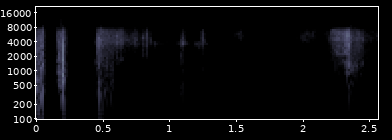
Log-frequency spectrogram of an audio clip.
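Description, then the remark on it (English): A piece of paper with writing on it being handled and rustled: two quick crisp snaps, a longer crinkling swish, a few light taps, then another soft rustling burst after a pause, with no one talking. “This is a piece of paper with writing on it.”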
